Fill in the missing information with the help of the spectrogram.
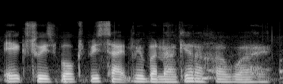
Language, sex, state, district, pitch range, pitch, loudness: Hindi, male, Arunachal Pradesh, Longding, 120-135 Hz, 125 Hz, -15 LUFS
